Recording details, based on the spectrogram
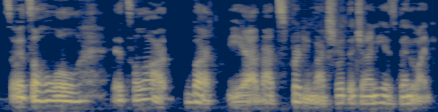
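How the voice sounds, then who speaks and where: Bahamian woman, young adult, low voice, earnest and passionate guest on a video call. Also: a little fast, vocal fry, mellow, breathy edge. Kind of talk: podcast interview.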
